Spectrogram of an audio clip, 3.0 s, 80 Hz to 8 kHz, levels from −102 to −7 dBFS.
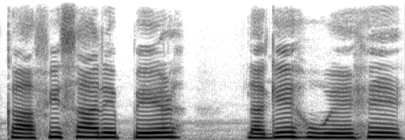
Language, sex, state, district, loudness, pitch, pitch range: Hindi, female, Madhya Pradesh, Bhopal, -11 LUFS, 250 Hz, 235-260 Hz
